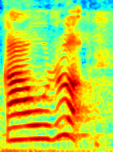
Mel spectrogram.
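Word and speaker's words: 高烧: Chúng ta sẽ đọc là cao rợ.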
